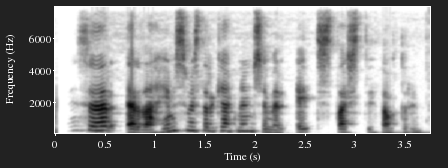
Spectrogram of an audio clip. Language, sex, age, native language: Icelandic, female, 40-49, Icelandic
